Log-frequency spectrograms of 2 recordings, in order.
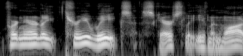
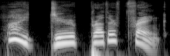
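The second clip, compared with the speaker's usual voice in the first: higher, bright with delight at seeing him; joyous cry; 8 semitones higher than usual. Acted. Woman greeting her brother-in-law in joyous surprise. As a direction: call out his name in glad surprise. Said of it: "I cried out joyously".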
